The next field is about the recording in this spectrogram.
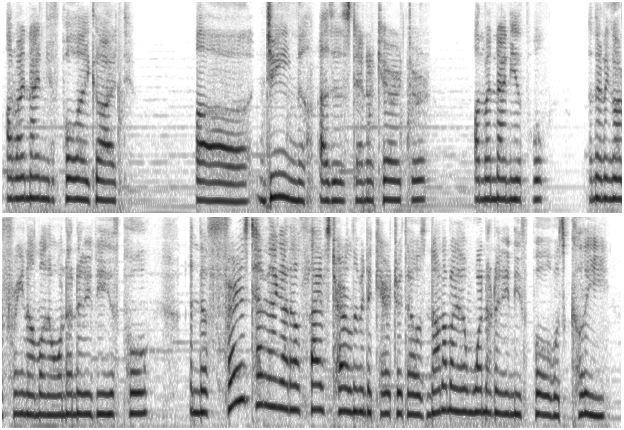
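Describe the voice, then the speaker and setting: A woman's voice: sits high, fairly even intonation, fairly quick. A woman hosting a gaming livestream, chatting casually to viewers in a rambling, playful way. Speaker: livestream host, VTuber. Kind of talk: casual chat to stream viewers while gaming. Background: background music.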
